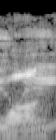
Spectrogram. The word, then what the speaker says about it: Huang: Ray Hong, H-U-A-N-G, for Sarah. Ray Hong. – Okay. This is... Is that how it's pronounced? How's it spelled? – Huang? – Is it H-U-A? – Huang, probably? Yeah, H-U-A. – It's Huang. Yeah, it's basically...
